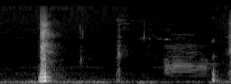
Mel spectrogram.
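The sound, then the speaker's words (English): A brief buzzy electronic tone from a trivia game buzzer, about half a second long with a rasping harmonic edge, follows a sharp burst and a few soft clicks, and ends with another short thump. “Oh, you guys both picked out buzzer sounds.”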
